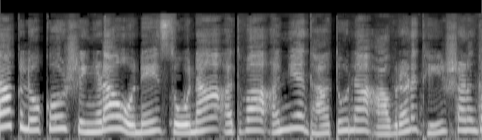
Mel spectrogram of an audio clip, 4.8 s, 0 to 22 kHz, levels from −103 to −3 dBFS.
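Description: Plainly audible lossy encoding, likely Vorbis compression at a low setting around 34 kbps, runs through the whole speech clip. The encoder discards everything above 14.2 kHz and coarsely quantises the remaining treble, so the speech turns hissy and grainy, tones sound roughened, and attacks blur.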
